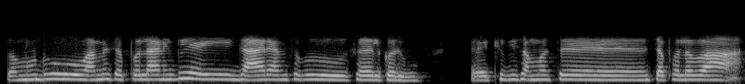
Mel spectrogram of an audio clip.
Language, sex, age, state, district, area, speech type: Odia, female, 60+, Odisha, Jharsuguda, rural, conversation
